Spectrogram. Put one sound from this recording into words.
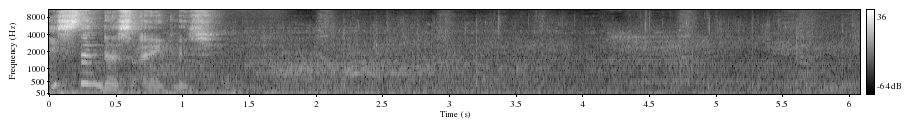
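Footsteps hurry across a stone floor.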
